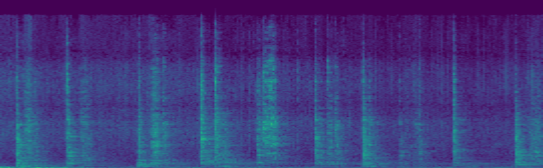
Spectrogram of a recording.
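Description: Onions and steak sizzle on a Blackstone griddle while a metal spatula scrapes and pushes them aside in repeated strokes, close and loud over a steady frying hiss, with no talking.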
